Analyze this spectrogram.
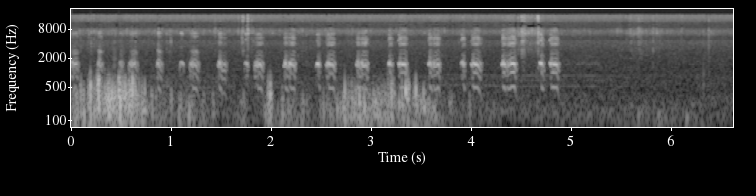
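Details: An old female chukar partridge, meri, with a voice like a male's, delivers rapid harsh clucks over heavy low rumbling that fades toward the end.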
